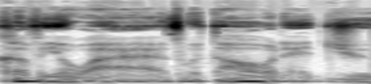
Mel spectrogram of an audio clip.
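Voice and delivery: creepy, hushed low voice.

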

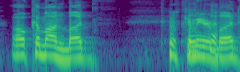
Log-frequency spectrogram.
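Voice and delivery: put-on Canadian accent. Joking about a film character who keeps calling Hiccup 'Bud', put-on Canadian accent. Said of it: "it sounds more and more Canadian".

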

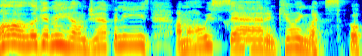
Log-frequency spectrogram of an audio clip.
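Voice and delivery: very high, jeering, mocking put-on voice. Retelling how a guy made fun of a Japanese guy: imitating someone mocking. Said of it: "this Chinese guy is making fun of the Japanese guy".

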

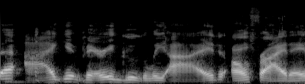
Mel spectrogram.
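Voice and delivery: slow, deliberate repeat. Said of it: "Say it again slowly".

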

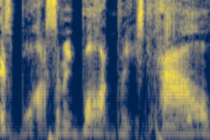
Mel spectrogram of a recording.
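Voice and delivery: slow, deliberate wrestling-promoter voice, every word stretched. Reading out a card name when asked to: Vince McMahon voice. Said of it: "do it in the Vince McMahon voice".

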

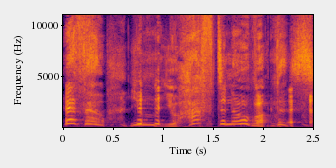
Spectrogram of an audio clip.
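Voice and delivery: high, loud, urgent voice, blurted out.

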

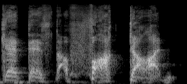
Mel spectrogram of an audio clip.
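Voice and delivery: play-acted, slow, drawn-out mild half-yell. Retelling how Tony yelled backstage with the timer running: imitating Tony screaming. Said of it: "Tony was screaming".

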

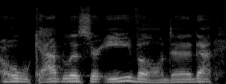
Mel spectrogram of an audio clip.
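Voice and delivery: mock ridiculing tone. Imitating someone making an argument sound ridiculous: imitating a mocking voice. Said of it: "trying to make it sound ridiculous".

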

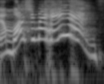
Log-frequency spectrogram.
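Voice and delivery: high-pitched, loud yelling. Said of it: "and I'm like".

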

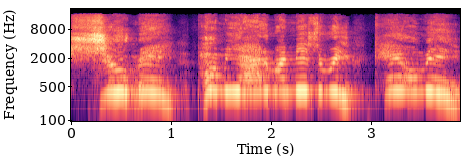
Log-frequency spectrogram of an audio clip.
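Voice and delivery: very loud, very high, shrill, drawn-out wailing scream. Retelling how a person screamed after an injury: imitating someone screaming. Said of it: "He was screaming".

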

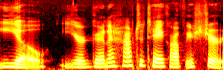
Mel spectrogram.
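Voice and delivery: normal talking voice

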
